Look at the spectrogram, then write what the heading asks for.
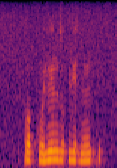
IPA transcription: k o k u vʲ õ n d u ʔ vʲ ɛ d ĩ k

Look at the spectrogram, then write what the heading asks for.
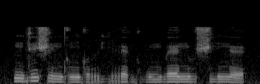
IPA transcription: ŋ ɡ e ʃ e n d ɤ ŋ ɡ ɤ r i̤ r ɛ ɡʱ u m b ɛ n ɯ ʃ i n ɛ

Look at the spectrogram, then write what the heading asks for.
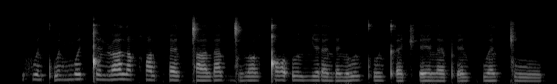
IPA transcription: xʷ e l kʷʼ ɛ l ŋʷ e ǃ ɪ l ɭ a l e qʰ ɔ l pʰ ɛ l ǀ a l ɾ a l ɡ͡ǀ ɪ l ɔ l ǃ ɔ ʔ u l ʎ ɪ ɾ ɛ l ɾ ɪ l u l kʼ u l kʼ ɛ t͡ʃʼ e l ɛ pʼ e l kʷʰ ɛ l ǀ u

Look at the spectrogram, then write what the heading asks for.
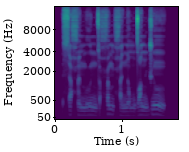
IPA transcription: s ɛ ħ ɛ̃ m u n d ʊ ħ ʊ m ħ ɛ n ẽ m dˤ ʊ n d͡ʒ ũ

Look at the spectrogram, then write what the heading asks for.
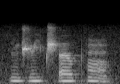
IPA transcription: n d͡ʒ ʉ j t͡ʃʼ ə ʊ̯ pʰ õ

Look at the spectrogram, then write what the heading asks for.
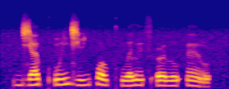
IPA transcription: d͡ʑ æ kʷʼ ĩ d͡ʑ i ʎ p ɔ ʊ̯ kʷʰ ɛ l ĩ s ʔ ə˞ l u ʔ ɛ̃ ʊ̯

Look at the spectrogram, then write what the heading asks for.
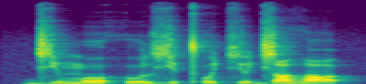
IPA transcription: d͡ʑ i m o h u l ʑ i tʼ o t͡ɕ ɤ d͡ʑ i ðˤ ɤ

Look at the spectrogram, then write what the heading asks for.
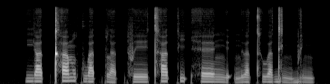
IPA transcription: j a˦˥ t̚ kʰ a˥˩ m k w a˦˥ t̚ p l a˨˩ t̚ f eː˧ tʰ a˦˥ t̚ ʔ i˥˩ ʔ h ɛː˧ ŋ e˨˩ ʔ n ɯ˧ a̯ tʰ u˦˥ a̯ d i˩˦ n b i˧ n

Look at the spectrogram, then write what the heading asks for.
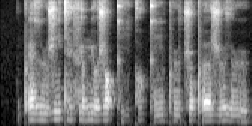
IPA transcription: pʼ ɛ ɣ ʉ ʒ i t ɛ̤ fʲ ɔ mʲ o ʒ ɔ kʼ i̤ k ɔ̤ kʼ i pʼ ʉ t͡ʃ o pʼ əː ʒ ʉ ð ʉ

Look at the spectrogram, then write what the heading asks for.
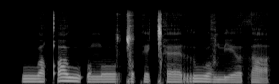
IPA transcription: uː qʼ uː ʔ o ŋ oː ǀ o k e ǀʰ ɛː r uː ʁ mʲ eː ə̯ θ a

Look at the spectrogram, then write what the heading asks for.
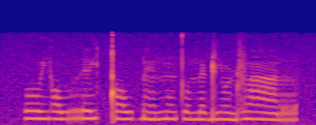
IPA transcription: o˨ j ɔ˨ w r e˦ j ǃ ɔ˨ w ɓ ẽ˨ n̪ ũ˨ t̪ ʊ˨ n̪ ɛ˨ ɖ j ũ˨ ɖ v ã˦˨ r

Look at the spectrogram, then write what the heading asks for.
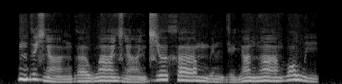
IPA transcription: n d ə˦ ʑ ãː˩ ŋ ɡ ɐː˨ w ãː˦ ʑ ãː˩ d͡ʑ əː˥ x ɐː˦ m ɪ˩ n d ɪ˩ j ã˦ d ãː˦ v ɔ˥ w i˨

